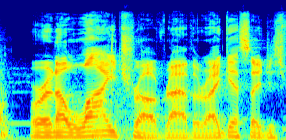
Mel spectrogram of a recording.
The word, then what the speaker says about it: Elytra: pretty epic not only do I have an Electra or an Ely truck rather I guess I just realized I said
